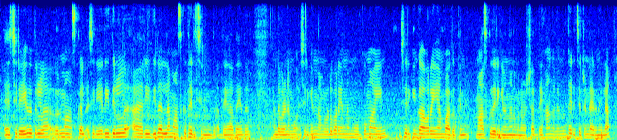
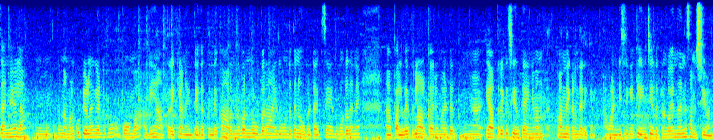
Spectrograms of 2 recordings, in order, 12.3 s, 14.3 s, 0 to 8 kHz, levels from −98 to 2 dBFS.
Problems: background sounds at intervals, low volume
